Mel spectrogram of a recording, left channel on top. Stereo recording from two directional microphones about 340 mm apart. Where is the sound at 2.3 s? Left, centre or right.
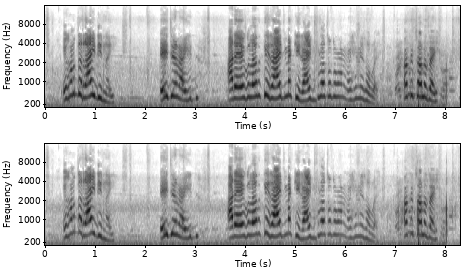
Left.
